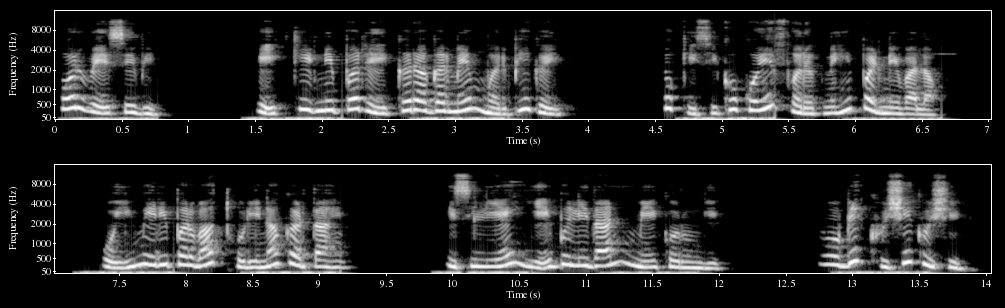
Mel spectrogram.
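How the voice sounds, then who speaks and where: A woman playing a gentle, self-sacrificing young daughter-in-law who speaks earnestly in a cartoon melodrama. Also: fairly high pitch, big pitch swings, measured pace. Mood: resigned, earnest. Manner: earnest, pleading, selfless.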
